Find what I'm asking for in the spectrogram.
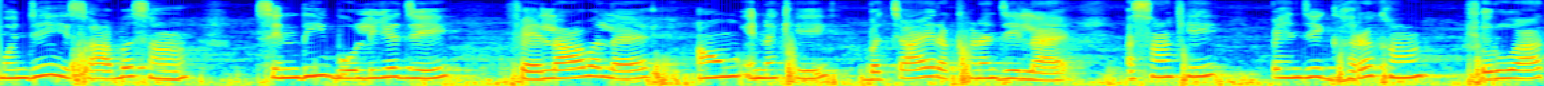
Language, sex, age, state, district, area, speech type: Sindhi, female, 45-60, Madhya Pradesh, Katni, urban, spontaneous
